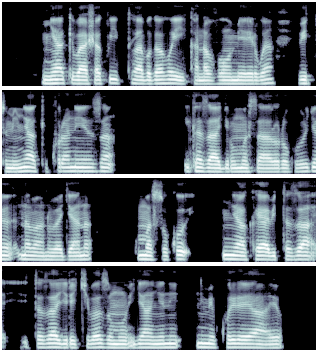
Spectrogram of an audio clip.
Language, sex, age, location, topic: Kinyarwanda, male, 18-24, Nyagatare, agriculture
